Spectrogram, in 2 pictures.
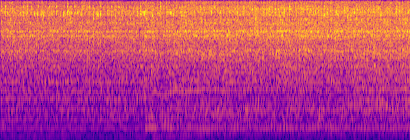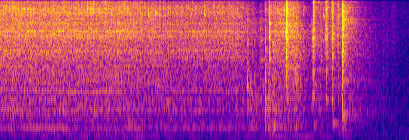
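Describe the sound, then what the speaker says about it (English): A sewing machine stitches the handle of a tote bag, a steady whirring hum with a fast mechanical pulse running throughout, ending in a few louder clunks as the stitching stops. "You stitch the handle, both sides."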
